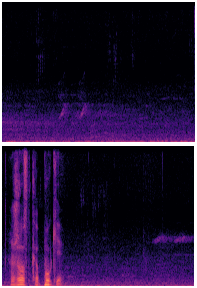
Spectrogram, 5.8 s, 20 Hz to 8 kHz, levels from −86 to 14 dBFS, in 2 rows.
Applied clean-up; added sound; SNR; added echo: none; none; none; none.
